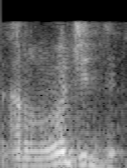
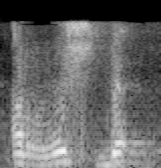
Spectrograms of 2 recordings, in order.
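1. الحرف الأوسط يُنطق مثل j. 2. الحرف الأوسط يُنطق مثل sh.

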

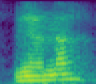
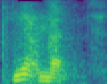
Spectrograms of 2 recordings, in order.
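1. تنتهي الكلمة بصوت هاء خفيف. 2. تنتهي الكلمة بصوت تاء واضح. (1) "مرة تاء مربوطة" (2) "ومرة تاء مبسوطة"

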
